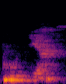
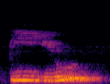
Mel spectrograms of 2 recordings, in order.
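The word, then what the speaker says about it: puñña: They actually used the Pali version, punya, P-U-N-Y-A, pronounced as P-U-N-Y-A, punya, but spelled as P-U-N-N-A, and with a wavy line on top.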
